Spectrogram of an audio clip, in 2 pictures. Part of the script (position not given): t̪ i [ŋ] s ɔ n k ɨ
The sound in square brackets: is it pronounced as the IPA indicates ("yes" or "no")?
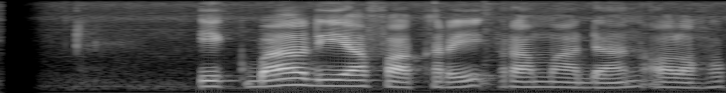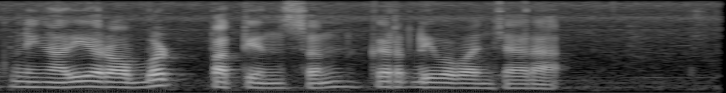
no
